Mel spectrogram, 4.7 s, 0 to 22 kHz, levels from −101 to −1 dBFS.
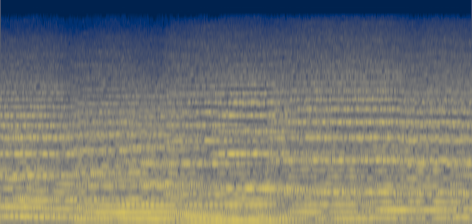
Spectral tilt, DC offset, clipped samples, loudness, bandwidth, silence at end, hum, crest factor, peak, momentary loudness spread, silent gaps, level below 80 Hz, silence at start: -6 dB/octave; 0.9%; under 0.1%; -22 LUFS; 12.5 kHz; 0 s; none; 12 dB; -10 dBFS; 3 LU; none; -48 dBFS; 0 s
